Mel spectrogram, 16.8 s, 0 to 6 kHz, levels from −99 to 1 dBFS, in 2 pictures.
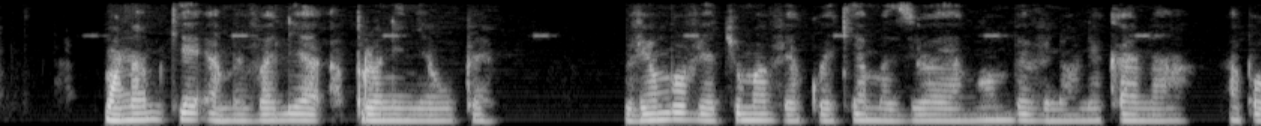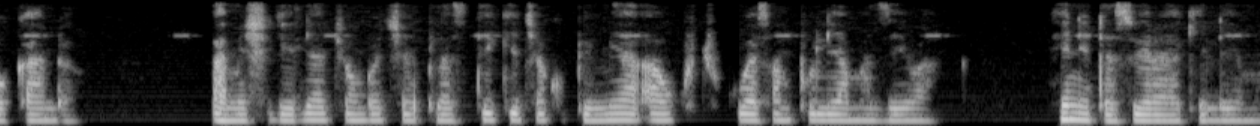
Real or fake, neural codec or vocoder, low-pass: real; none; 5.4 kHz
